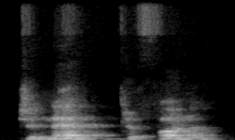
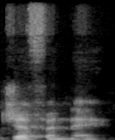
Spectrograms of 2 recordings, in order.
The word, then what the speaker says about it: Jephunneh: Caleb, the son of Jephunneh. I think it's pronounced Jephunneh.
